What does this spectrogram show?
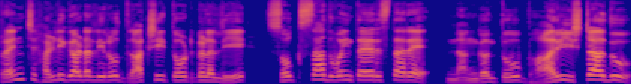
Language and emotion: Kannada, happy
